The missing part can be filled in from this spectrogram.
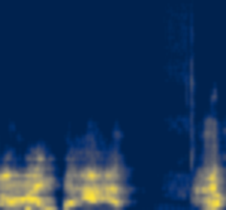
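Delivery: slow, high, mortified groan. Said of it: "I'm like".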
